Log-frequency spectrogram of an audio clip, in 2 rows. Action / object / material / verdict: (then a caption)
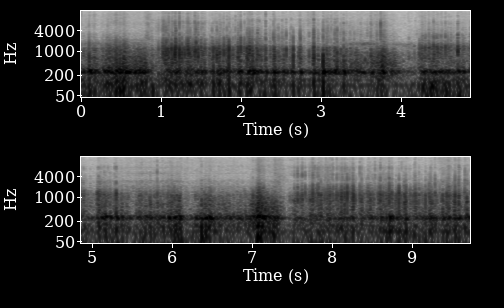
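scrape / foam microphone windscreen / foam / none. Long nails on both hands scratch a black foam windscreen on a studio microphone, making a continuous, dense, muffled rustling with a steady low tone underneath. The scratching is mostly low and mid, with brief lulls around 4 and 7.5 seconds before it picks up again.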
